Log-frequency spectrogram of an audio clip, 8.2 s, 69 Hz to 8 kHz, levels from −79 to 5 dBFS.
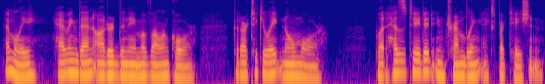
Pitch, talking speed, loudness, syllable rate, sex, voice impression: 110 Hz, 125 wpm, -19 LUFS, 5.3 syllables/s, male, very masculine, middle-aged, very thick, slightly relaxed, weak, very dark, very soft, very muffled, slightly fluent, raspy, slightly cool, intellectual, slightly refreshing, sincere, very calm, slightly friendly, slightly reassuring, very unique, elegant, slightly wild, sweet, lively, kind, slightly modest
